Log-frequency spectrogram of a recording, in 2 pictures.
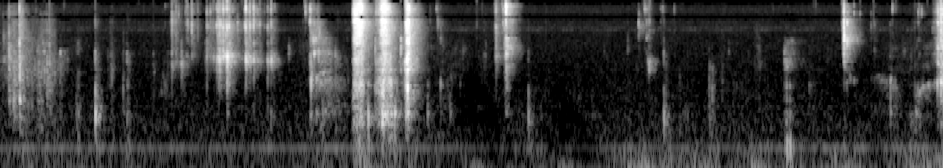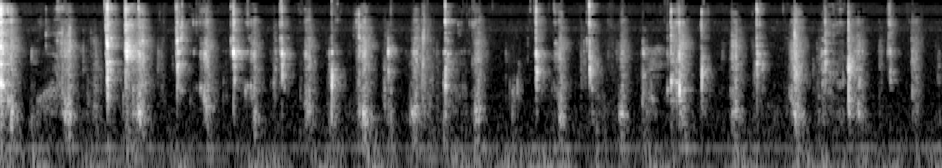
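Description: A person eating a crawfish boil: a few crunches and clicks in the first seconds, then steady chewing, two or three chews a second.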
